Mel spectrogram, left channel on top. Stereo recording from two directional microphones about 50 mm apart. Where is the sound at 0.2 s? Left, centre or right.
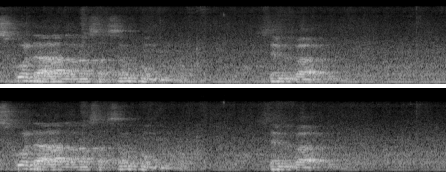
Right.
